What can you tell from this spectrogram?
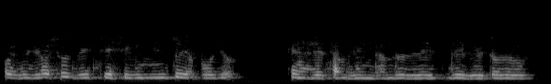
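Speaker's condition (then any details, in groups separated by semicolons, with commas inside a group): Amyotrophic lateral sclerosis; progressive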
